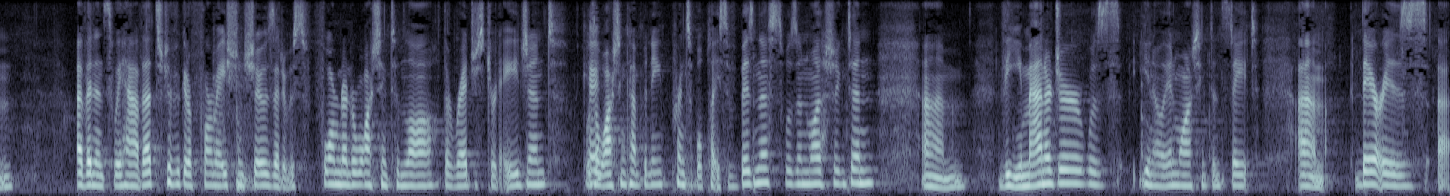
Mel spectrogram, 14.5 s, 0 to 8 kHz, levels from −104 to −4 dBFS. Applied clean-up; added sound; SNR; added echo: none; none; none; none.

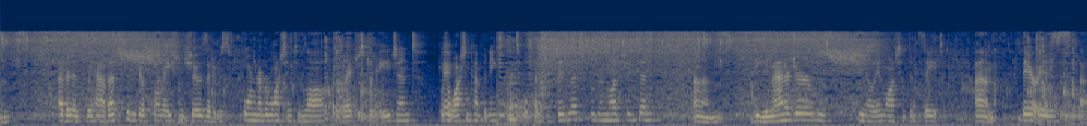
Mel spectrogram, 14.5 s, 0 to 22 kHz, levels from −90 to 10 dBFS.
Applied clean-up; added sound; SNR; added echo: none; Toilet flush; 6 dB; reverberation time 0.5 s.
